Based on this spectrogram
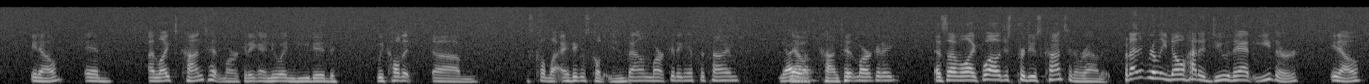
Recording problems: hiss; loud; throughout; 6 dB below the speech

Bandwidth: 15 kHz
